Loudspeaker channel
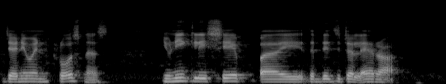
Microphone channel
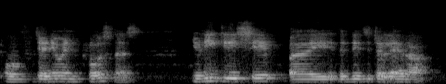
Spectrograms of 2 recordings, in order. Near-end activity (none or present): none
